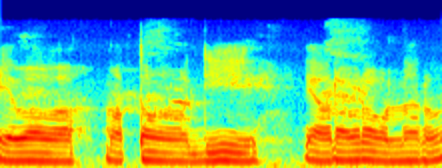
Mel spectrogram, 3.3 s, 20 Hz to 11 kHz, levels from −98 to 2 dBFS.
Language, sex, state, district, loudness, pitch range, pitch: Telugu, male, Andhra Pradesh, Manyam, -14 LUFS, 120-130 Hz, 120 Hz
